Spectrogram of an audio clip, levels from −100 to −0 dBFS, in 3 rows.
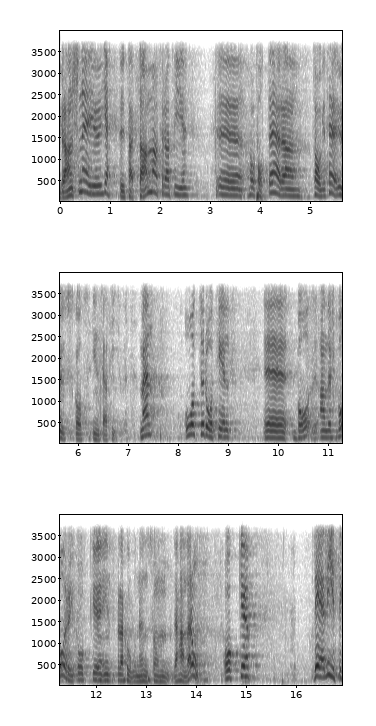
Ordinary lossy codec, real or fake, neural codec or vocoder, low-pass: none; fake; vocoder, 44.1 kHz, 128 mel bands, Pupu-Vocoder; 3.6 kHz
